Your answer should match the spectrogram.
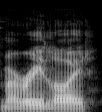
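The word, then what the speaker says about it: Mari Lwyd: community and as pronounced Marie Lloyd is definitely not spelled that way but you know that's that's how it's pronounced um and it it's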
